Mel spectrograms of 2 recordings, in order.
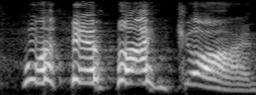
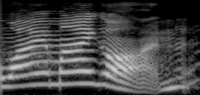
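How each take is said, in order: First: High, loud, laughing disbelief; laughing panic. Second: Loud, startled confusion; startled question. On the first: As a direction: shriek it through panicked laughter. Webcam fails, panicked repeat. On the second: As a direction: ask it in sudden alarm. Webcam fails, first startled take. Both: Real, not acted.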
